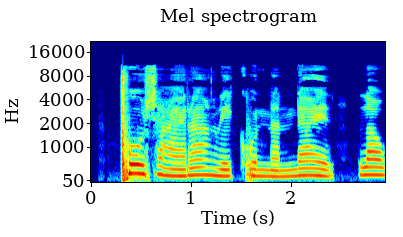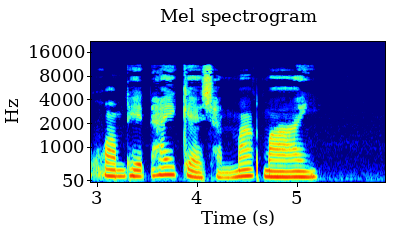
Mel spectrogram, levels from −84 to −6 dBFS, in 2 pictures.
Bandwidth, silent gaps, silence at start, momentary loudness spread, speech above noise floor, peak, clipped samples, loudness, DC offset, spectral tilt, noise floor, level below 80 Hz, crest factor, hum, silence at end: 11.5 kHz; none; 0.3 s; 7 LU; 41 dB; 0 dBFS; under 0.1%; -21 LUFS; under 0.1%; -5.5 dB/octave; -61 dBFS; -44 dBFS; 22 dB; none; 0.7 s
